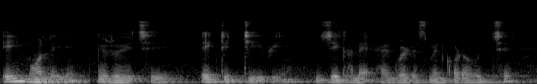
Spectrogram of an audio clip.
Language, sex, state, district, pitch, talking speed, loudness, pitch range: Bengali, male, West Bengal, Jalpaiguri, 95 Hz, 135 wpm, -33 LUFS, 95-110 Hz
